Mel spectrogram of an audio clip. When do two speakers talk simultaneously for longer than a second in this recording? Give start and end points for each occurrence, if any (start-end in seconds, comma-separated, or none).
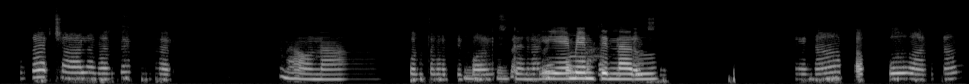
4.7-6.5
